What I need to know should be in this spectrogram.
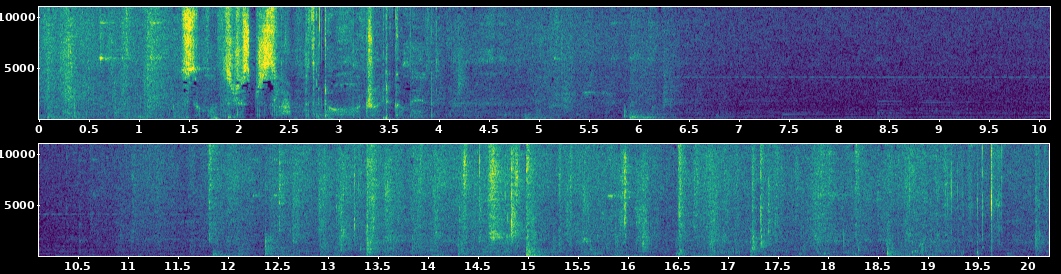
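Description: Boots tread on stone stairs.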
